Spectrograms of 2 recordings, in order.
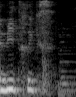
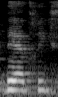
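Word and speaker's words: Beatrix: je quand j'étais petite quand j'étais petite je disais bitrix ça bitrix Béatrix mais je préfère enfin voilà la générale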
